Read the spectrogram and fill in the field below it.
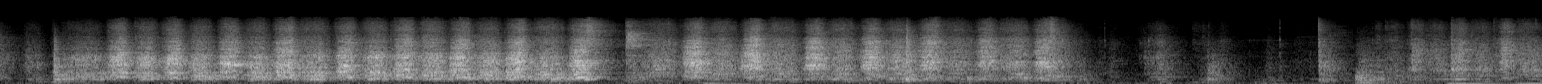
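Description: A power saw whines as it cuts through a wooden board.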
